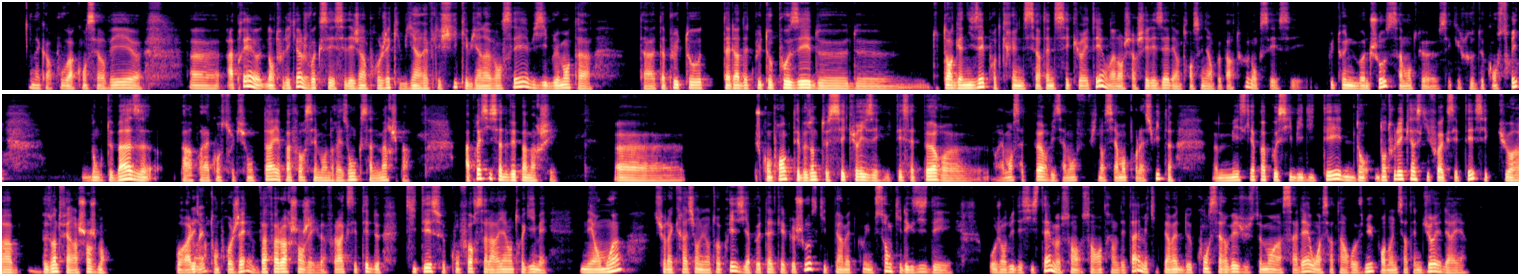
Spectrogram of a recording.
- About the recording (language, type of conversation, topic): French, advice, Comment gérer la peur d’un avenir financier instable ?
- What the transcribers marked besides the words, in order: other background noise; drawn out: "Heu"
